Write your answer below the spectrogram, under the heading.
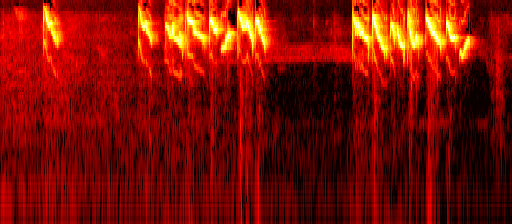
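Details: A high, thin 'gacor' song of a white-eye, played to push kept birds into singing: a single short note, then two bursts of rapid downslurred whistles separated by about a second of silence.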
